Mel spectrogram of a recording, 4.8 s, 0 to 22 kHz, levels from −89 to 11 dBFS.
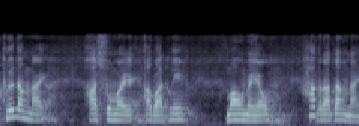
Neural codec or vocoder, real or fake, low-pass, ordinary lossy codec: codec, 16 kHz, 1 kbps, FunCodec, trained on Chinese and English, 50 frames a second; fake; none; none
